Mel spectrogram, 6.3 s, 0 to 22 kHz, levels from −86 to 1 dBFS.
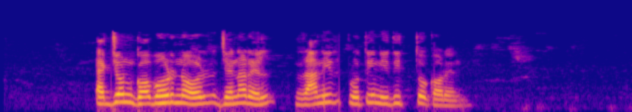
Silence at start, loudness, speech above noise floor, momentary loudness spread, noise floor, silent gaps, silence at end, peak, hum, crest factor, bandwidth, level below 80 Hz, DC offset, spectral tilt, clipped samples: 0.95 s; -17 LUFS; 50 dB; 10 LU; -65 dBFS; none; 1.7 s; 0 dBFS; none; 18 dB; 8.2 kHz; -60 dBFS; under 0.1%; -4.5 dB/octave; under 0.1%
